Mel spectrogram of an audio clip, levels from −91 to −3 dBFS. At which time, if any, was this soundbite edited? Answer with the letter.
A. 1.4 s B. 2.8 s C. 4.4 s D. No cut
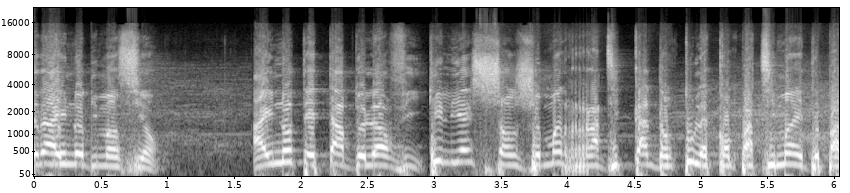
B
